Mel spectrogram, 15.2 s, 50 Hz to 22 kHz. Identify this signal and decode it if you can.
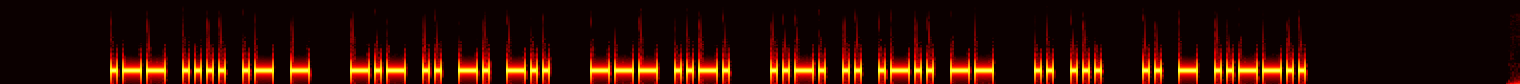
Morse code, heard as a keyed tone, about 21 wpm, 700 Hz. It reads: WHAT KIND OF FILM IS IT?
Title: Sentences from Top 1000 Words - Review Part 3 - 20wpm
